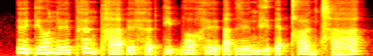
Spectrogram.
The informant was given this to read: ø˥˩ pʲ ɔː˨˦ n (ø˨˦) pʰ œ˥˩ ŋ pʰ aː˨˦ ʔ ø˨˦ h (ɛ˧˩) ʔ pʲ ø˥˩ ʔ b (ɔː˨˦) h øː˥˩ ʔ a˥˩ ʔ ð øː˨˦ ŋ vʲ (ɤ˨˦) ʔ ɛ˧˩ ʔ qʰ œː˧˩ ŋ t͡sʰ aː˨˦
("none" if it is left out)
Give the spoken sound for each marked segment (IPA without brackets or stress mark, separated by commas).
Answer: øː˨˦, œ˧˩, ɔː˥˩, ɤ˨˦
